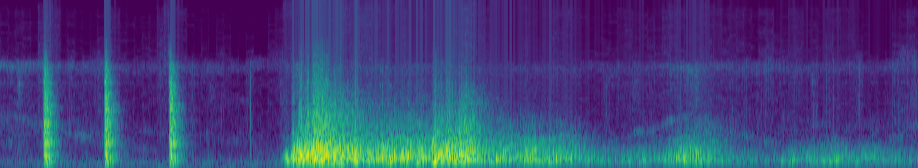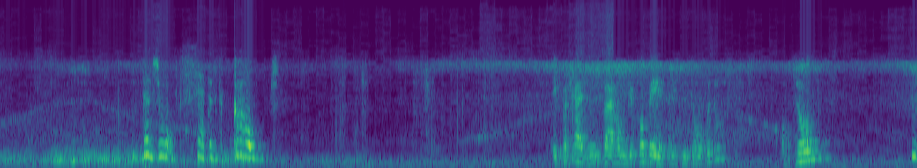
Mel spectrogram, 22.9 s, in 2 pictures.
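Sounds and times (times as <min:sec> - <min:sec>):
rumbling rushing noise: 0:00.0 - 0:22.9
knocking with a door knocker: 0:00.6 - 0:02.4
speech: 0:13.4 - 0:15.0, 0:18.5 - 0:20.7, 0:21.4 - 0:21.9.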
